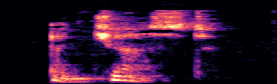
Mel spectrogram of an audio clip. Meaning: 1. To modify 2. To improve or rectify 3. To settle an insurance claim 4. To change to fit circumstances
- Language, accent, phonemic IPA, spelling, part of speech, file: English, Southern England, /əˈd͡ʒʌst/, adjust, verb, LL-Q1860 (eng)-adjust.wav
